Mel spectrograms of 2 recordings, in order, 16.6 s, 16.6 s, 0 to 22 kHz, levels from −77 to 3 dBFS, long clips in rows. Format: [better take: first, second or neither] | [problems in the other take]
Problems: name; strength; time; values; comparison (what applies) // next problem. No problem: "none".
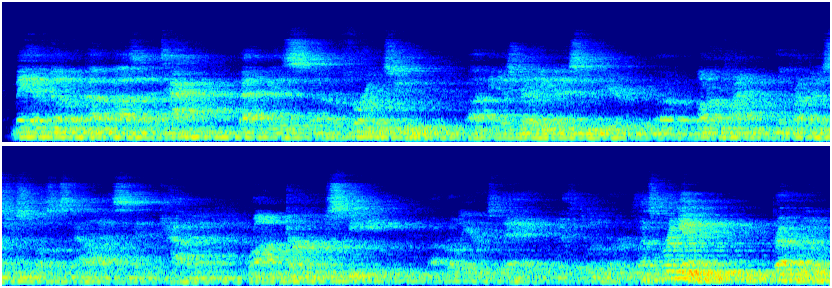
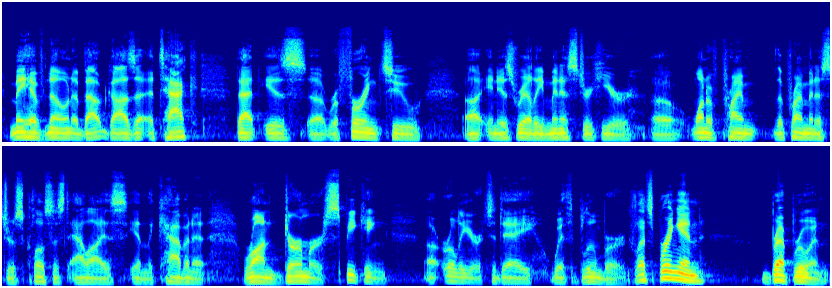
second | off-mic speech; far // room echo; strong; dies away in 3 s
